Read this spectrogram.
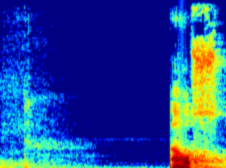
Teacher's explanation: صاد کو موٹا ادا کریں گے، حمزہ کو تحقیق سے پڑھیں گے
